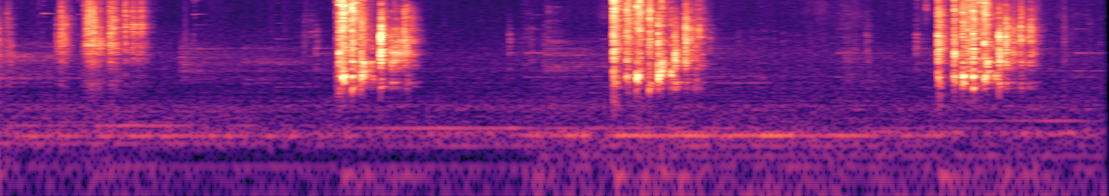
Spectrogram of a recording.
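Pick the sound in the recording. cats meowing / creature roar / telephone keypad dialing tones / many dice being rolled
many dice being rolled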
